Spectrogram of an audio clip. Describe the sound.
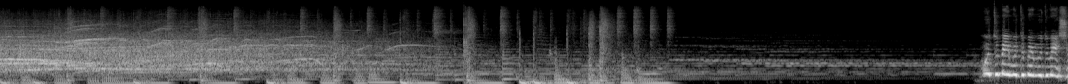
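A crowd applauds and cheers with excited whoops for a guest introduced by the host, loud and dense for several seconds, then it drops away to a lingering ringing tone before a voice starts speaking.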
